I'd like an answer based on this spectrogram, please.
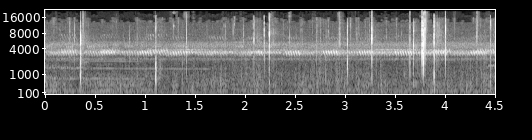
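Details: Grass insects on an autumn night keep up a steady high, pulsing trill beside a round campfire pit, with sharp wood crackles and pops bursting through; recorded on an MKE600 microphone with low cut.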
